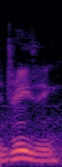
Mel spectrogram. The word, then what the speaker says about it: Dreezy: to it, and she kind of pronounced her name wrong. I was like, no, it's Dreezy.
